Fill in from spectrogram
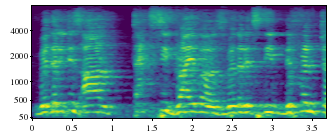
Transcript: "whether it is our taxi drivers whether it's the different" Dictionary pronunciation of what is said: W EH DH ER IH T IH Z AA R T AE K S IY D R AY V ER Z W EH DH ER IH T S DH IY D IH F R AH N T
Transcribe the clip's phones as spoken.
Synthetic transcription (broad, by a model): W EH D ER IH T IH Z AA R T AE K S IY D R AY V ER Z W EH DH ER IH T S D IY D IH F R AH N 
